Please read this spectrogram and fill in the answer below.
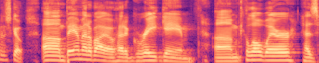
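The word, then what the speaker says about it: Adebayo: Even with Tyler Herro coming back and he had an incredible game last night and Bam Adabio. Bam Adabio.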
